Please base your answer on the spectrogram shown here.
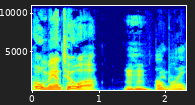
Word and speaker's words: Mantua: Mantua. There you go. And now I can say Manaway because I apparently could not listen earlier.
